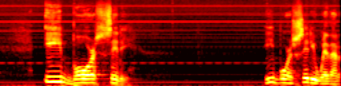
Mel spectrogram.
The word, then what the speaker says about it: Ybor: you bought far water get my name changed put a why so that the Americans can pronounce Ybor so mr.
